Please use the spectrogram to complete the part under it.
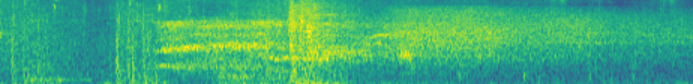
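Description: A heavy metal gate creaks open.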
